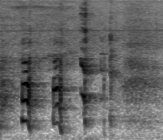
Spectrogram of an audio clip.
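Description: An animal's short yelping cries, four in a row about three a second, each dropping steeply in pitch, dying away after a second or so.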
